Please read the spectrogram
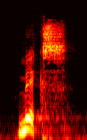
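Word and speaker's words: Mx: as well as the honorific mix, M-X, pronounced mix, as an alternative to Ms. and Mr., and which was also recently added to the English Oxford Dictionary.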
